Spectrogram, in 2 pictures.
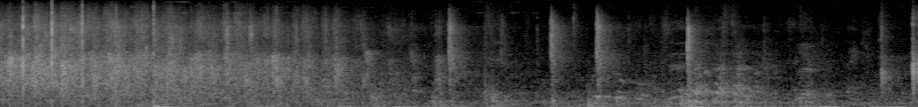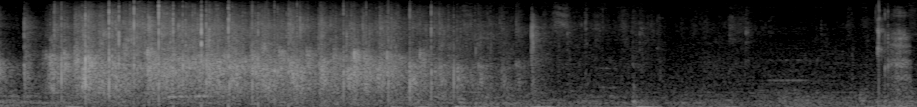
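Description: Audience applause fills the hall at a trauma medical conference award presentation, two broad swells of clapping separated by a quieter stretch, with scattered sharp claps and some voices underneath.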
